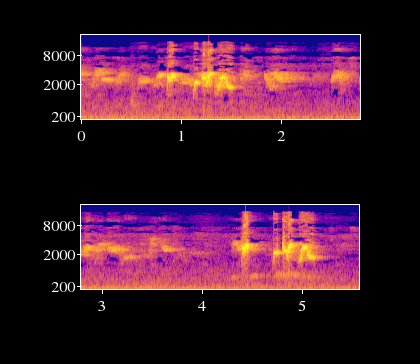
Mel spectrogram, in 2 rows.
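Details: ['Red-whiskered bulbul giving a southern 3-4-5 master song for training caged birds: lively warbled phrases, a quieter middle stretch, and a loud, chattering closing phrase.']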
